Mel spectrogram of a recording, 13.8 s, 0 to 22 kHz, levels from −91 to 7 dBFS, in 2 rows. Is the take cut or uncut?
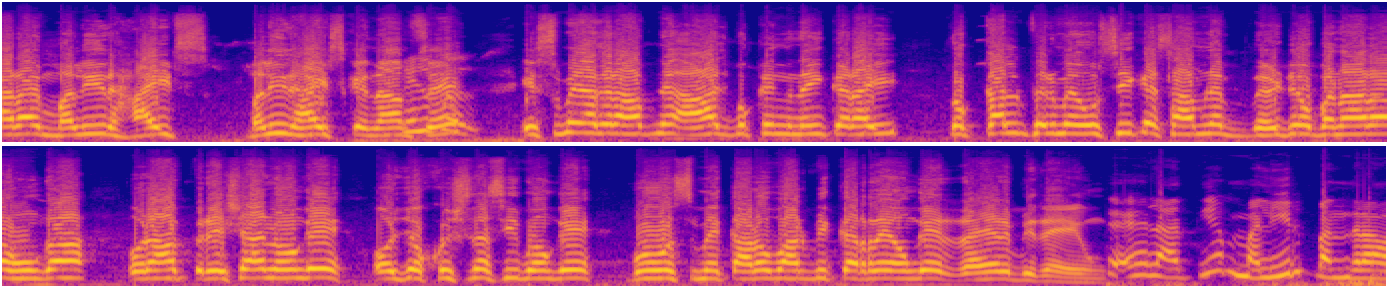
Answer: cut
